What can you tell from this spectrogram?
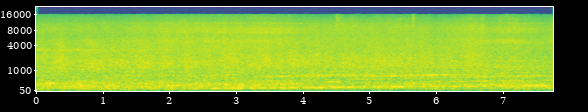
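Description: A Kitakyushu Monorail train, a rubber-tyred straddle-beam monorail, running on its elevated guideway as it pulls away from the station. A steady running noise carries faint motor tones that rise slowly in pitch through the middle.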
